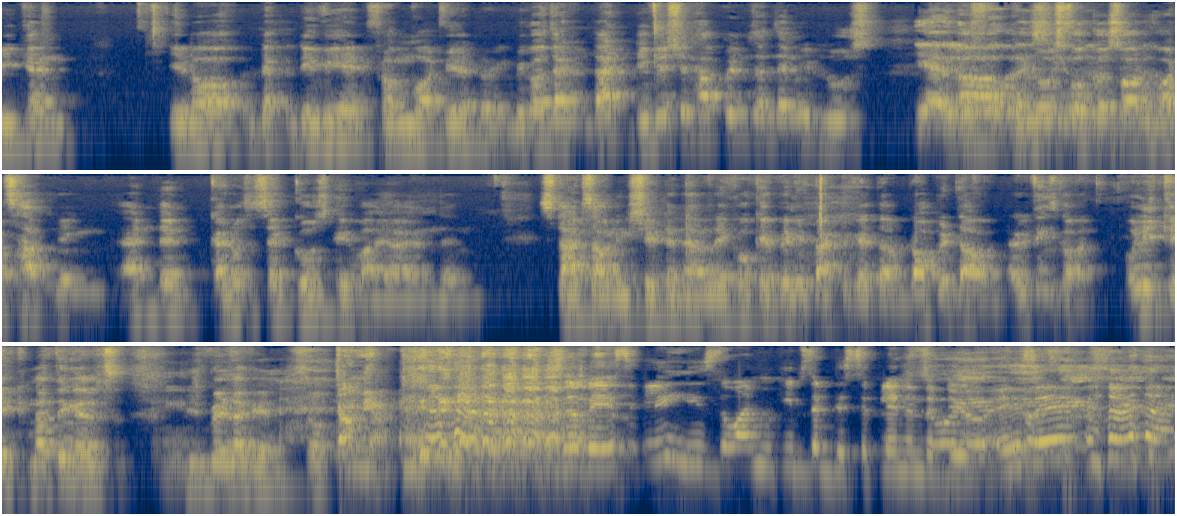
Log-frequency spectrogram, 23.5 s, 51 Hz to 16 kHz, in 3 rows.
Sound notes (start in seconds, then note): 16.6 laughs; 21.8 laughs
